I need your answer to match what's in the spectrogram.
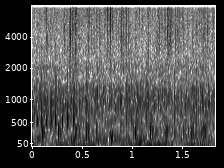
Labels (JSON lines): {"label": "biophony, pulse", "recorder": "SoundTrap 500"}
{"label": "biophony, rattle response", "recorder": "SoundTrap 500"}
